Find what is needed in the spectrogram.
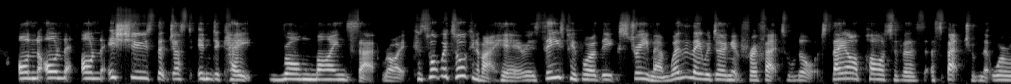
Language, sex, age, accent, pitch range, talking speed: English, female, 40-59, British, 200-255 Hz, 250 wpm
